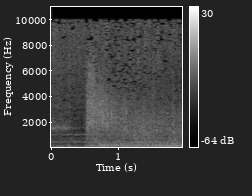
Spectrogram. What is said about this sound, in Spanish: Escuchen la tormenta. La oigo.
